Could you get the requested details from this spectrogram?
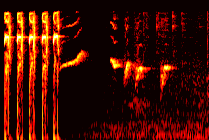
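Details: Male Blue-crowned hanging parrot in full, lively voice giving odd calls: five loud, piercing, very high shrill notes in quick succession, then a pause and several soft, thin whistled slurs.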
